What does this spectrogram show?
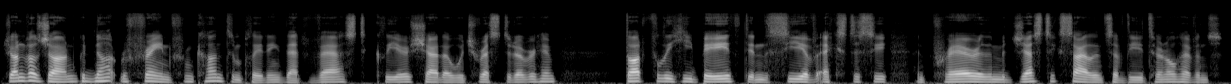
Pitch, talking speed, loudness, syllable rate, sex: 120 Hz, 160 wpm, -22 LUFS, 4.7 syllables/s, male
